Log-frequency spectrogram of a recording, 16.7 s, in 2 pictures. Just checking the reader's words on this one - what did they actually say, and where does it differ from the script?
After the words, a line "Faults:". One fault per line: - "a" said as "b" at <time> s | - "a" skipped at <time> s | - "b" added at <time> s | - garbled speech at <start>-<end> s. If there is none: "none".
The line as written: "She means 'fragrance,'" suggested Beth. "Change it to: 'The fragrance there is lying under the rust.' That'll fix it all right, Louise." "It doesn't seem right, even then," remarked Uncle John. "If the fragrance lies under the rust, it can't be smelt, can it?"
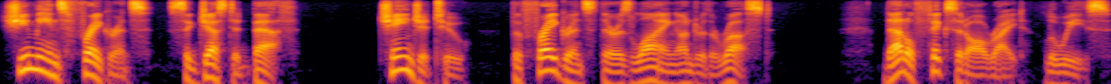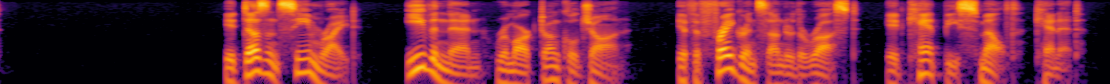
"She means 'fragrance,'" suggested Beth. "Change it to: 'The fragrance there is lying under the rust.' That'll fix it all right, Louise." "It doesn't seem right, even then," remarked Uncle John. "If the fragrance under the rust, it can't be smelt, can it?"
Faults:
- "lies" skipped at 14.1 s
